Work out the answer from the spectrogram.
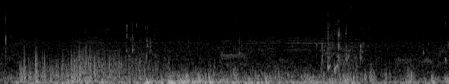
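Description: Wind buffeting the microphone over lake water, with a few faint splashes as a hooked fish is drawn in through the shoreline weeds.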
